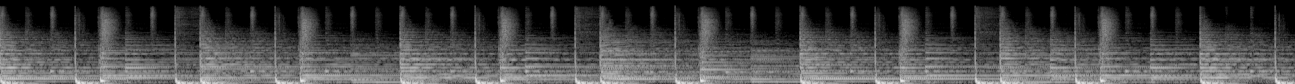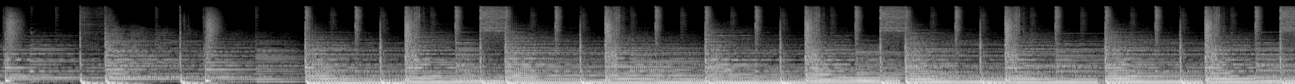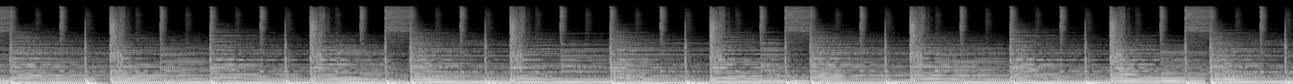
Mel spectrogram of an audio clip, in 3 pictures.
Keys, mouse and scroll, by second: 28.1 click, 33.1 click.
